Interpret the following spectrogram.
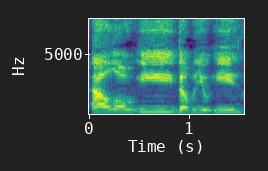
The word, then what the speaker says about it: Loewe: The LOEWE? How do you say that? Loewe.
